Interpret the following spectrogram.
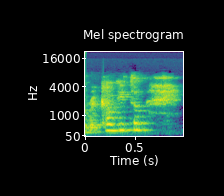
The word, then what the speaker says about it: Recogito: platform that is called Recogito, or you can choose how you like to pronounce it. I go for Recogito, and I will show you how to use Gazetteers to create semantic annotations.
